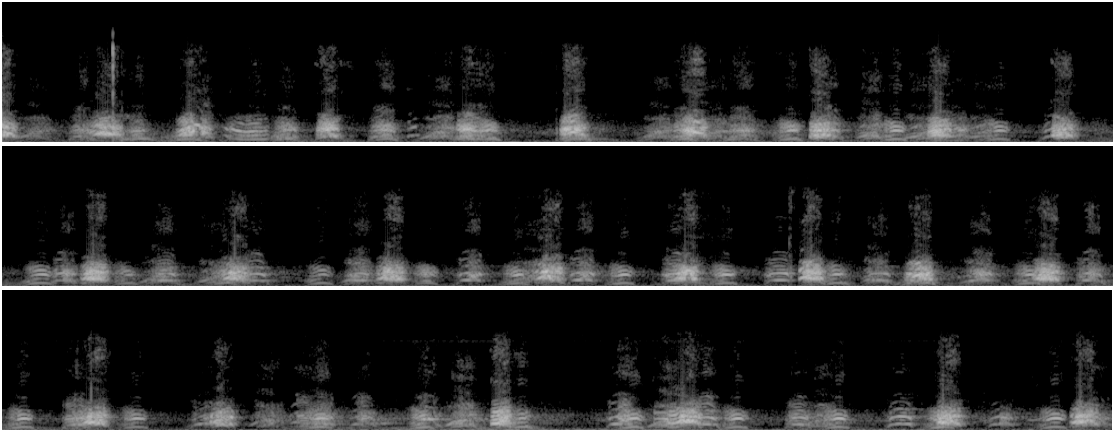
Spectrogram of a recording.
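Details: Three leashed dogs, Glemmy, Fela and Rey, keep up a long, frantic volley of shrill barks and yips, densely packed and barely pausing, several voices overlapping throughout.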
